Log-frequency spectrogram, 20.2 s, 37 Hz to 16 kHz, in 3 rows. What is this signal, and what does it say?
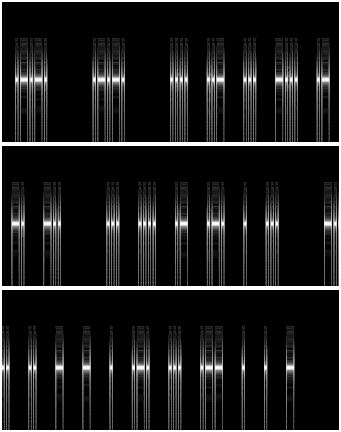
Morse code, heard as a keyed tone, about 25 wpm, spaced as for 15 wpm, 550 Hz. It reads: <AR> <AR> HUSBAND SHARES BITTERSWEET
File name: podcast / News headlines-1x-25x15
